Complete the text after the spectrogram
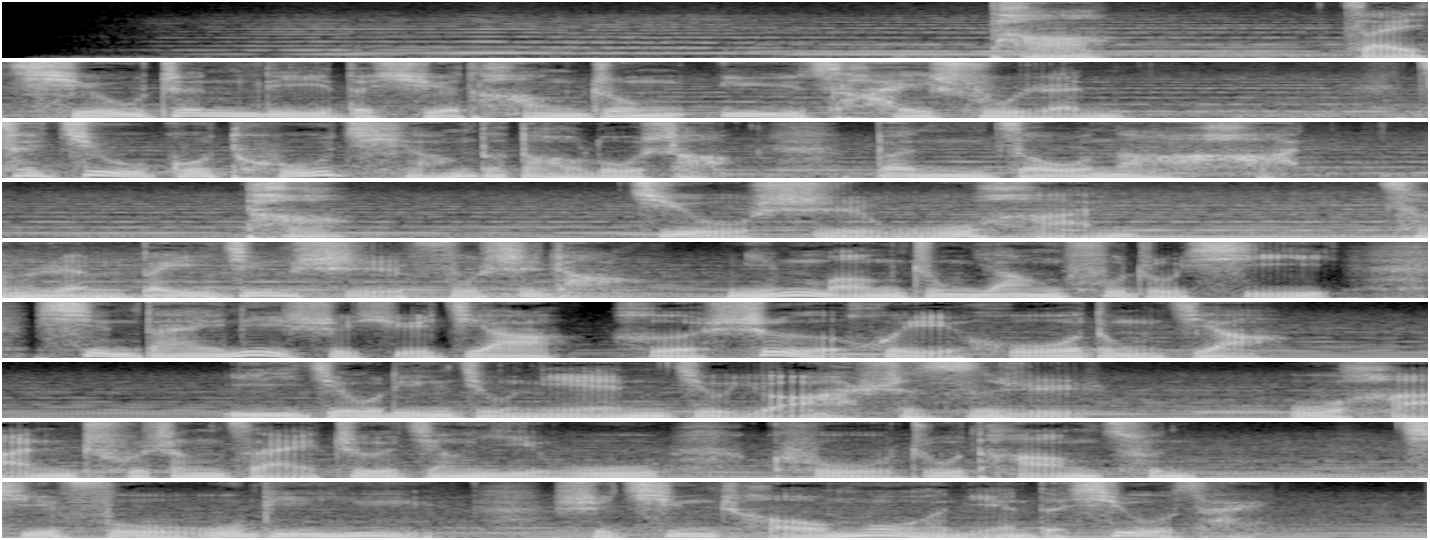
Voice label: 男 人物宣传片 大气抒情; 高端内涵 质感磁性

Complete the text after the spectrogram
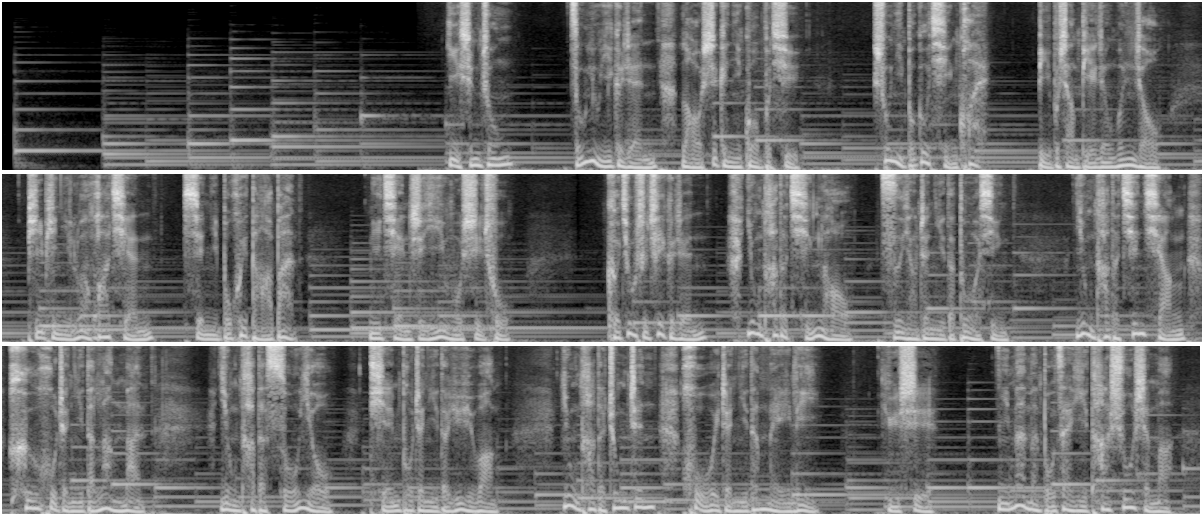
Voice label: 男 情感讲述; 大气磁性 高端大气

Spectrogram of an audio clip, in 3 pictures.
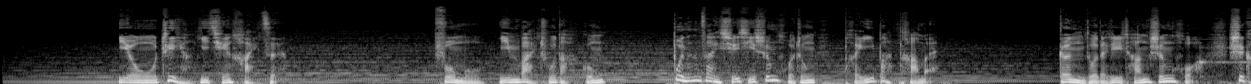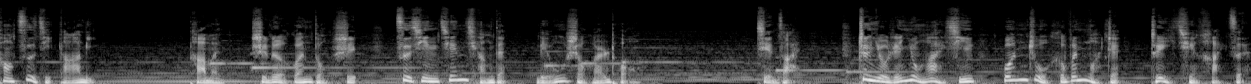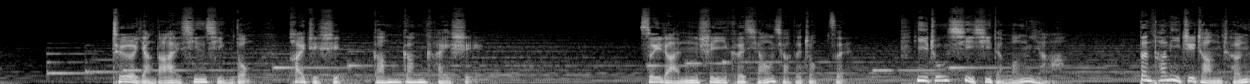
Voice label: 男 公益宣传片 感动; 稳重磁性; 深情感人; 关爱留守儿童

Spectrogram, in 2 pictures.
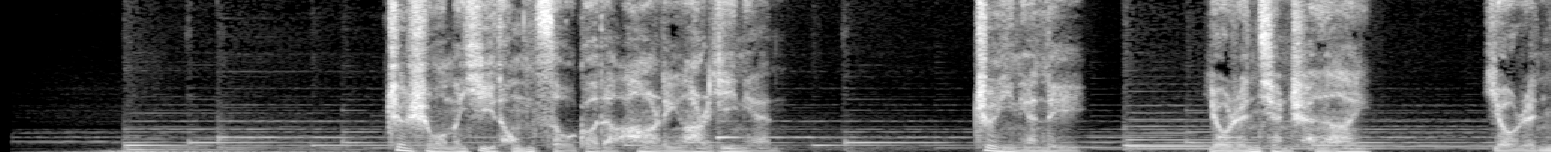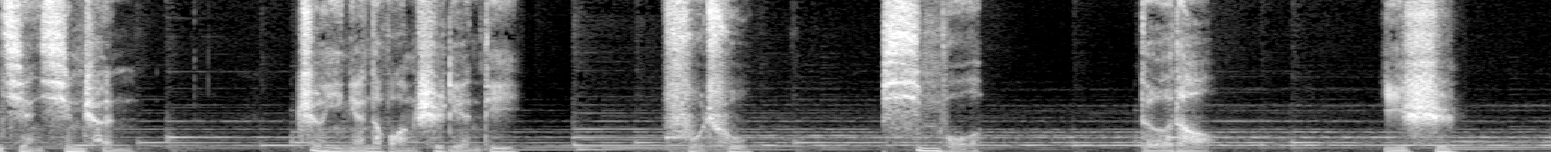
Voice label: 男 走心旁白 磁性走心; 刚柔并济 质感磁性; 启程2022

